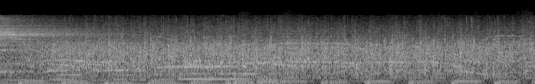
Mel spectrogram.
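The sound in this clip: Sustained audience applause welcomes the hosts of the third annual Squirrelly Awards, an awards show for favorite board games. The dense clapping is steady and loud from start to finish, with no breaks.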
